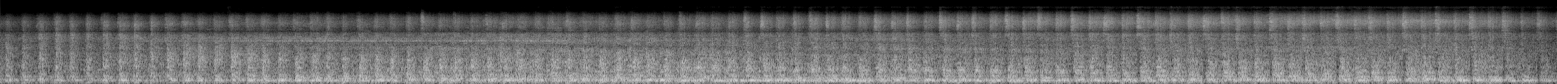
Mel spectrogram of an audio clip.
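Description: Steam locomotive working under power, its exhaust chuffing in quick even beats, about four to five a second, over a steady hiss of steam from the open cylinder cocks.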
